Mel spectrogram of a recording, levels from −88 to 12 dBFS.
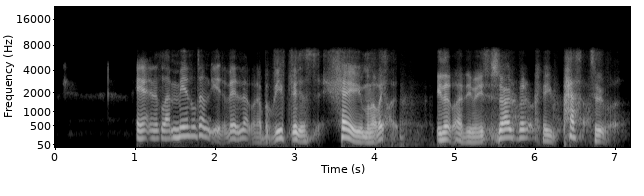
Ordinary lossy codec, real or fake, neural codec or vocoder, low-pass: Opus, 24 kbps; fake; codec, 16 kHz in and 24 kHz out, 0.4 kbps, LongCat-Audio-Codec, four codebook decoder; 7.2 kHz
